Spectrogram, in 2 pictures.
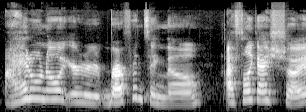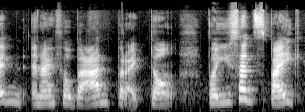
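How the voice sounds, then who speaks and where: High-pitched young woman, Valley Girl accent. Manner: frequent "like" filler, slangy; giggly, laughs often between phrases. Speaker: livestream host chatting with viewers. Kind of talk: casual livestream chat.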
